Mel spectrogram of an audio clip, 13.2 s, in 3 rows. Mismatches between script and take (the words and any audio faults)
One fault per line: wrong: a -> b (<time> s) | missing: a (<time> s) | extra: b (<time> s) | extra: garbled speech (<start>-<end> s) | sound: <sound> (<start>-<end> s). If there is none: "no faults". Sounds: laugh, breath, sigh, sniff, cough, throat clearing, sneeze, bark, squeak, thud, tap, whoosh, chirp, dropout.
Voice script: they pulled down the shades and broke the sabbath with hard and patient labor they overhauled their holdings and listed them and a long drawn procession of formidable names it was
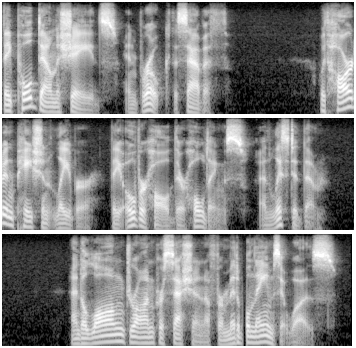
sound: dropout (11.8-11.9 s)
